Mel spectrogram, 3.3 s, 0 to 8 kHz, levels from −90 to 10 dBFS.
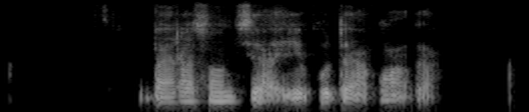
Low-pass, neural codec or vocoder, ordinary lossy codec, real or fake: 7.2 kHz; codec, 16 kHz in and 24 kHz out, 2.2 kbps, FireRedTTS-2 codec; Opus, 24 kbps; fake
